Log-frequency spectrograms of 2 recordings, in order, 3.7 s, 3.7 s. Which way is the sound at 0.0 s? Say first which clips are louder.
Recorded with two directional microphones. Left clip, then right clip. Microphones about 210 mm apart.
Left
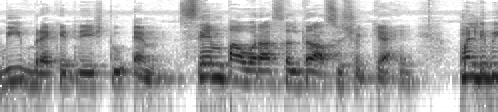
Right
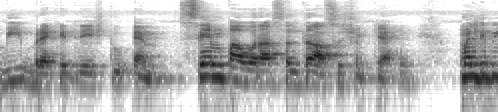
Left 2 dB; 20° left (ahead or behind).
